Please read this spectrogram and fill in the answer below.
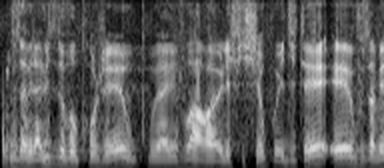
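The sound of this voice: A man's fairly low voice at a fast pace, with fairly even intonation.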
